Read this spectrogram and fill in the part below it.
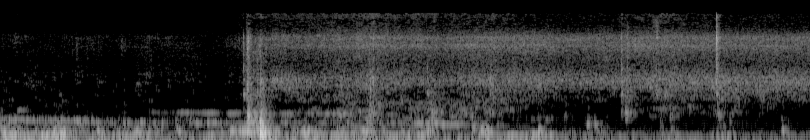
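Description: Windscreen wipers swish and thump across the glass.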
